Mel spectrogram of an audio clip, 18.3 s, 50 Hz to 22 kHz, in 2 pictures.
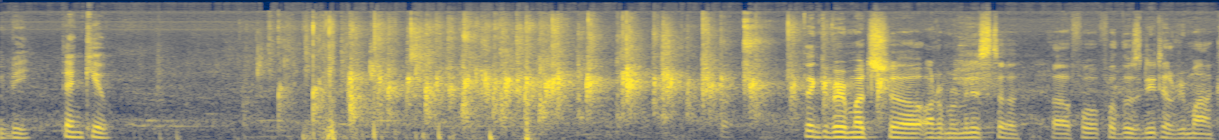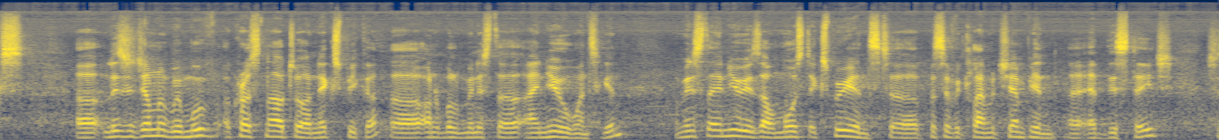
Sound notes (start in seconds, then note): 1.8 applause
